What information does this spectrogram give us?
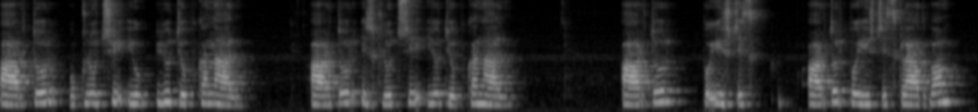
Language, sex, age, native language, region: Slovenian, female, 50-59, Slovenian, Savinja region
